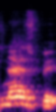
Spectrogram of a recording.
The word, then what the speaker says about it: Nisbet: No, it's Nesbit, yeah, but it's spelt Nisbet. Nisbit.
